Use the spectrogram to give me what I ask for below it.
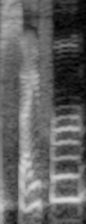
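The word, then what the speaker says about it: Cyfir: And if the name Cipher sounds familiar, I'll remind you it's spelled C-Y-F-I-R.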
